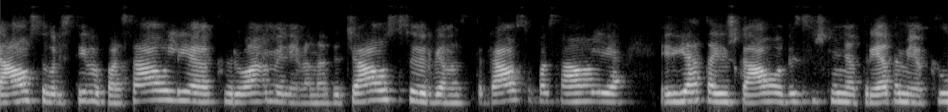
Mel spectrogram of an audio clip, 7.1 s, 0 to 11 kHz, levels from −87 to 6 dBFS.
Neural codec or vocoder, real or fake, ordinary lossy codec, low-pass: codec, 16 kHz, 6 kbps, DAC; fake; Opus, 16 kbps; 7.2 kHz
